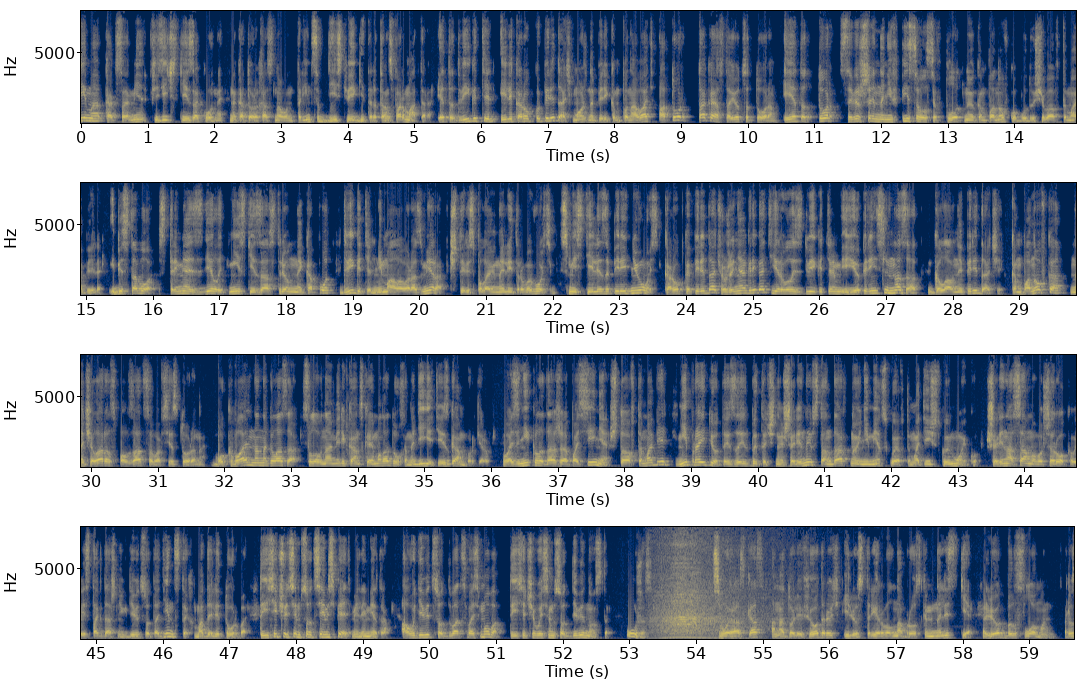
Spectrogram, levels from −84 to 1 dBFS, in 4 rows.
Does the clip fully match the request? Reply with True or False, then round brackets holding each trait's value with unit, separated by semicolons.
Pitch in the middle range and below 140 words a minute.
True (165 Hz; 125 wpm)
